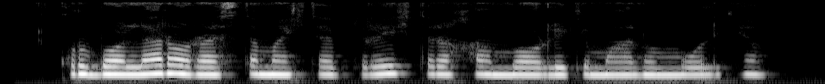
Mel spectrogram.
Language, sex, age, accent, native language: Uzbek, female, 19-29, Farg'ona, Uzbek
